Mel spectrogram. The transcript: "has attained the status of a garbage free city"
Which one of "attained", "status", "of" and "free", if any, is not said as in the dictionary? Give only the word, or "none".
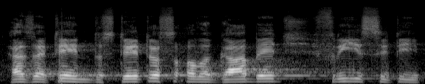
none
